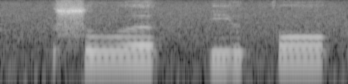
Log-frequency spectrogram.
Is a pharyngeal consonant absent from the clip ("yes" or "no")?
yes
